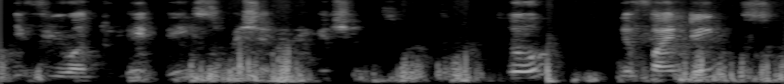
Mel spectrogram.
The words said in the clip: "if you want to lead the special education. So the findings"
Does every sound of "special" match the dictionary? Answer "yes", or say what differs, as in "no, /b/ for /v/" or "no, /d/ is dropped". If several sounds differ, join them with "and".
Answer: yes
